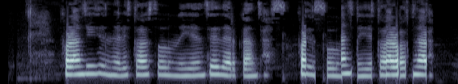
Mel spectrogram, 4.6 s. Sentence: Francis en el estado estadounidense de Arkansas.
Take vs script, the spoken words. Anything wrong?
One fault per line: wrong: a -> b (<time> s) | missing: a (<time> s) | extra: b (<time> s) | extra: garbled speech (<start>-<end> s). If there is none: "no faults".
extra: garbled speech (3.0-4.3 s)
